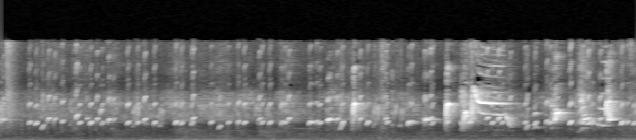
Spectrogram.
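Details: European goldfinch song with mating calls, used to rouse males into singing: soft repeated high chirps grow into louder twittering with bright, tinkling notes toward the end.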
